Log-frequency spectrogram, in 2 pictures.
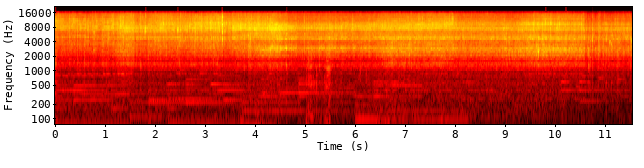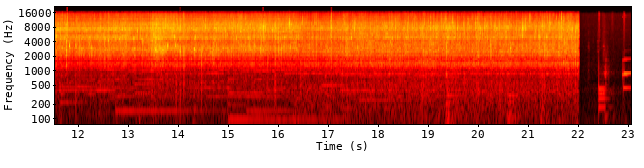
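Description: Beef steak pieces, with sliced onions and mushrooms, frying in a hot pan on a gas burner: a loud, steady sizzle. It cuts off abruptly about a second before the end.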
